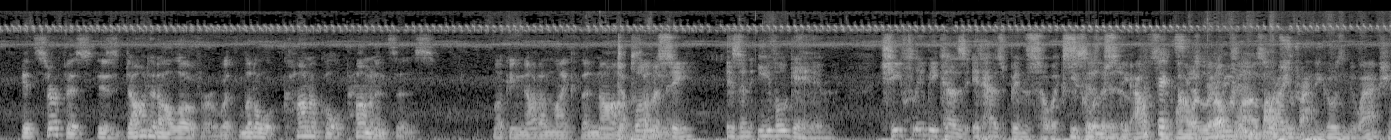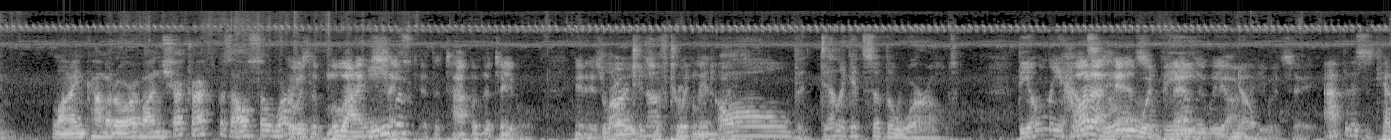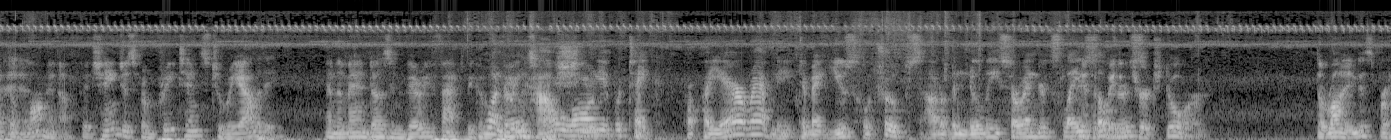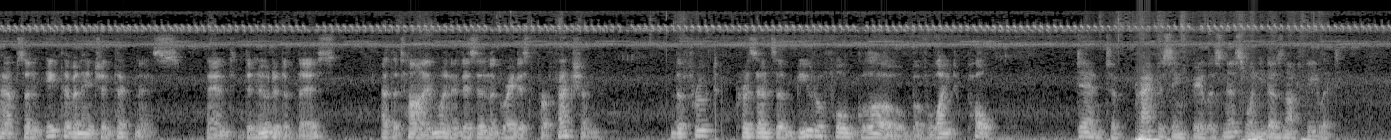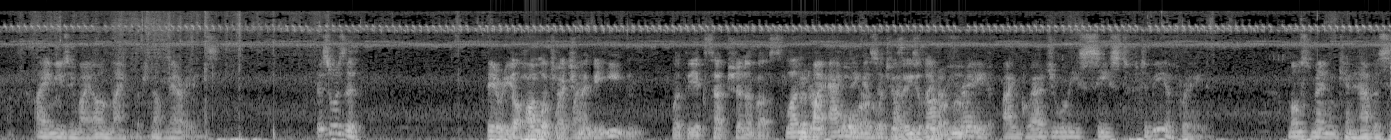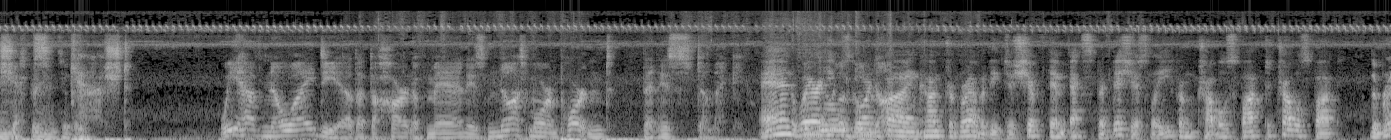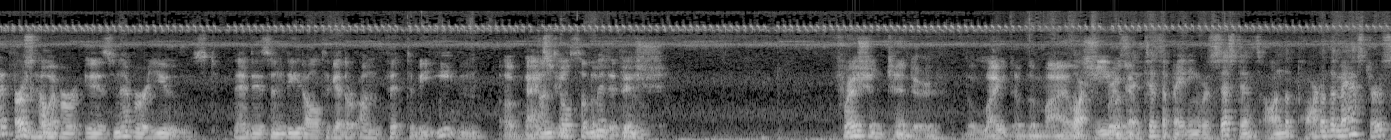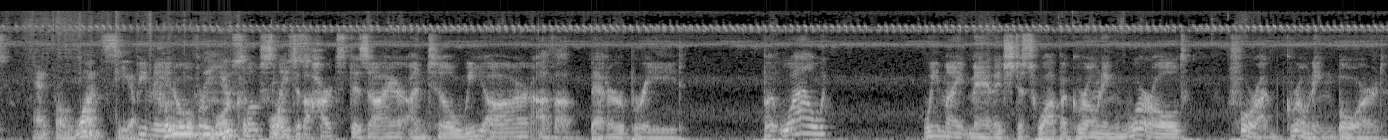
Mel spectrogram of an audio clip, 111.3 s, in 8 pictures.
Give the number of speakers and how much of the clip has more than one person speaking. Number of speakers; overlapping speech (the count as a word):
five, about 20%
